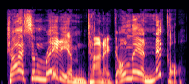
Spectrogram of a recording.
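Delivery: high, hammed-up sideshow pitch; carnival barker voice. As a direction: hawk it like a fairground barker. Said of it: "Carnival Barker voice".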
